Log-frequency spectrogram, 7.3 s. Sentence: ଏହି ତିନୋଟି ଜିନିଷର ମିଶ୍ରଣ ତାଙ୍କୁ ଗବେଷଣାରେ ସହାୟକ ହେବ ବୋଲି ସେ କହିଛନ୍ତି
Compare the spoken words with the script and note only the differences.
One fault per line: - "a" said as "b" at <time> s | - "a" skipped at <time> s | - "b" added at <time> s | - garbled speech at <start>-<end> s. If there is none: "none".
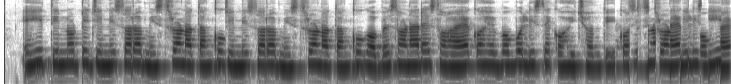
- "ଜିନିଷର ମିଶ୍ରଣ ତାଙ୍କୁ" added at 2.3 s
- garbled speech at 6.1-7.3 s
